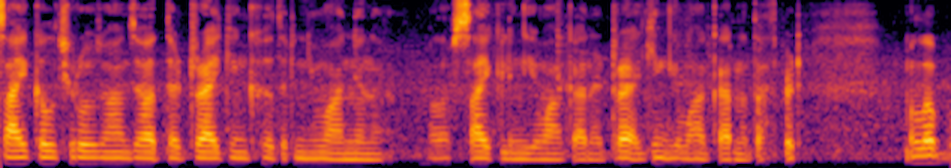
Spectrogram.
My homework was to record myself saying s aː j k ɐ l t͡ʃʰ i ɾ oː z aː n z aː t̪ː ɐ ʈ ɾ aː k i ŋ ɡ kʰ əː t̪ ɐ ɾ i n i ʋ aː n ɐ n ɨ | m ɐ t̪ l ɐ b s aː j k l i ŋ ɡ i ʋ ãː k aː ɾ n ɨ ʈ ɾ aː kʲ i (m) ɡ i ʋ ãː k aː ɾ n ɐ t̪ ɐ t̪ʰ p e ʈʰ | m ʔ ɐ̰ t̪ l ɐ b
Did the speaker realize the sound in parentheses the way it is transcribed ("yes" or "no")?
no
